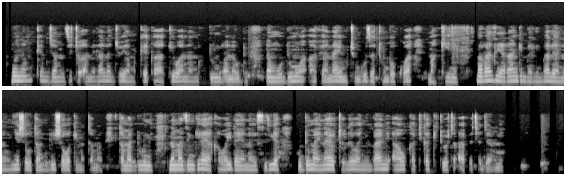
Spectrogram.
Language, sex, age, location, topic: Swahili, female, 36-49, Kisii, health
